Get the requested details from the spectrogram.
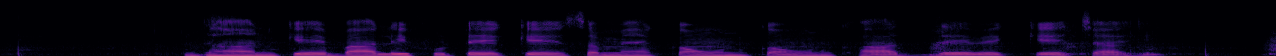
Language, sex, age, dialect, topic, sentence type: Bhojpuri, female, 36-40, Northern, agriculture, question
